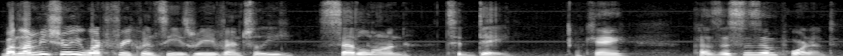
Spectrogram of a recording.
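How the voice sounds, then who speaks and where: A woman's voice: fairly low pitch, sing-song, normal speed. A woman from the Caribbean hosting a live stream, explaining things in an informal, conversational way and often checking in with her listeners.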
